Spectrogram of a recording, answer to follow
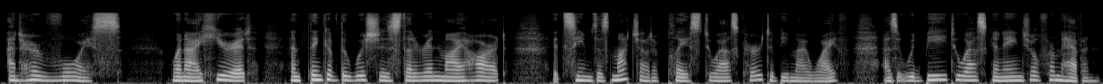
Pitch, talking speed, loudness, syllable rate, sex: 180 Hz, 225 wpm, -22 LUFS, 5.0 syllables/s, female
